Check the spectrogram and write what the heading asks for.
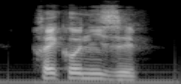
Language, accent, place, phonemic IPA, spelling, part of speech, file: French, France, Lyon, /pʁe.kɔ.ni.ze/, préconiser, verb, LL-Q150 (fra)-préconiser.wav
- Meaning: 1. to recommend, advocate 2. to preconise (to announce the appointment of a bishop)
